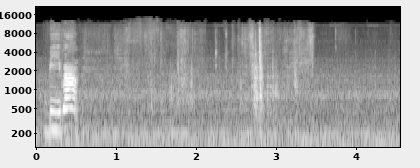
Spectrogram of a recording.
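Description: Paper rustles as a sheet is moved.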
